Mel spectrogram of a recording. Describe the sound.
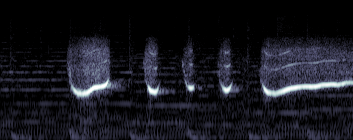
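A person whistles a birdlike tune imitating a canary's song: a long rising warble, three quick chirps, then another sustained trill, clear with no talking.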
